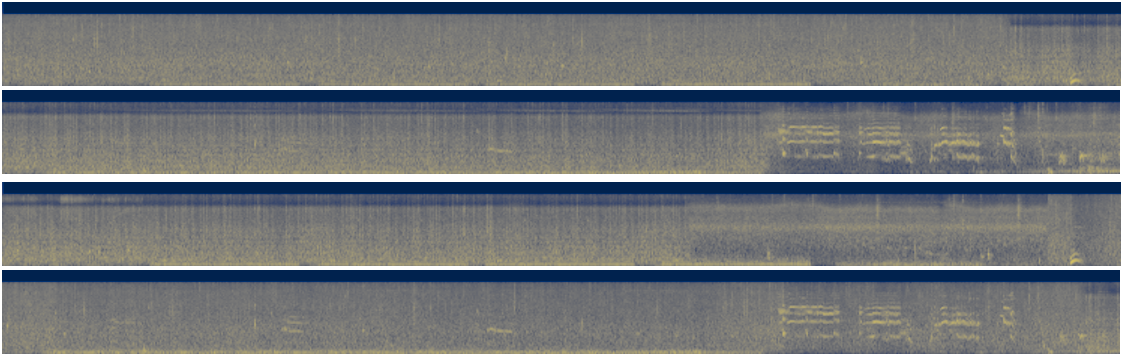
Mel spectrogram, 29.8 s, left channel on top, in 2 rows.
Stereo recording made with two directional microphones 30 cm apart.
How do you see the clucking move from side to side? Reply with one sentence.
You can hear the clucking travel towards the left.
